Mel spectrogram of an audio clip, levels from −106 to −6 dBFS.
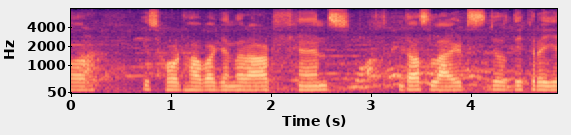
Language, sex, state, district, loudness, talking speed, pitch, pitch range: Hindi, male, Jharkhand, Deoghar, -17 LUFS, 160 wpm, 135 Hz, 130-140 Hz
